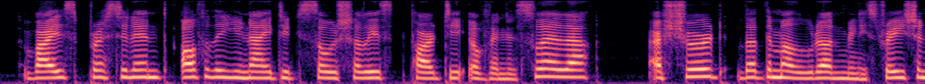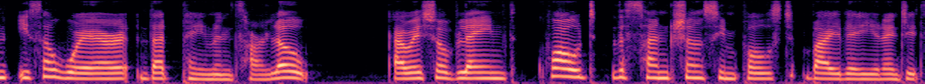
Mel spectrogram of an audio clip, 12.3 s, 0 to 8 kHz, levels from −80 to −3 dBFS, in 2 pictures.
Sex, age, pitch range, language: female, 20-39, 195-230 Hz, English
